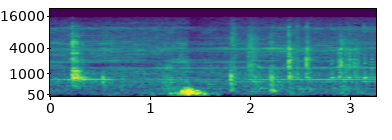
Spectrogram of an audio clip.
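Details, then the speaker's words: Old Toshiba desktop PC with 3dfx Voodoo2 card, first power-on: a steady high whine under irregular clicks and thumps about every half second; the hard drive is dead. "Wow, the hard drive's dead. You can hear it, right?"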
